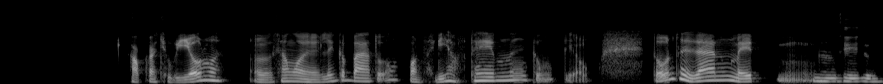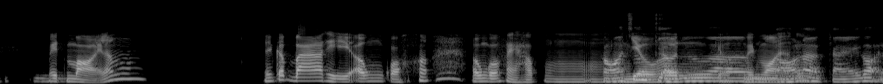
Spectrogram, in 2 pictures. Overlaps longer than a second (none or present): present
